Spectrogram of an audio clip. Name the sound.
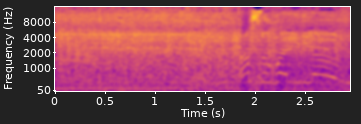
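vehicle engine running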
